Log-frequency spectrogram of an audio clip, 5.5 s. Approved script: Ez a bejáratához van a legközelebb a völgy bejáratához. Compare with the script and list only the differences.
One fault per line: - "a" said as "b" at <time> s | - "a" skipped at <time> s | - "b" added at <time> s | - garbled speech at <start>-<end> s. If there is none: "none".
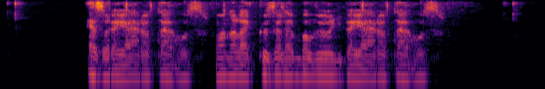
none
